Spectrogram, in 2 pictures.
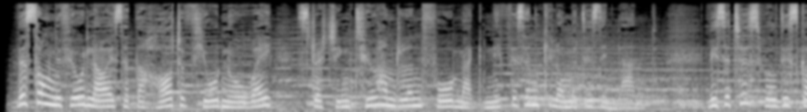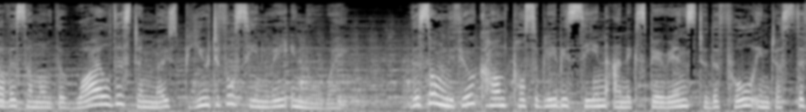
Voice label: Norwegian English, Norwegian, Scandinavian, Female, Home Studio, 20s-30s, voiceover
